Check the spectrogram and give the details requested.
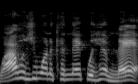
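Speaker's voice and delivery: mock angry, high, demanding tone. Retelling a mother's reply to her son's question, imitating a mad, demanding tone. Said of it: "She gets mad and she's all demanding".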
